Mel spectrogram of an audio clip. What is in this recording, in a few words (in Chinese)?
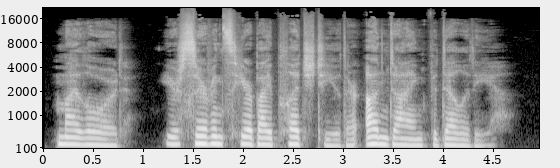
美式女英文游戏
